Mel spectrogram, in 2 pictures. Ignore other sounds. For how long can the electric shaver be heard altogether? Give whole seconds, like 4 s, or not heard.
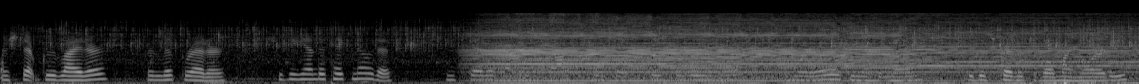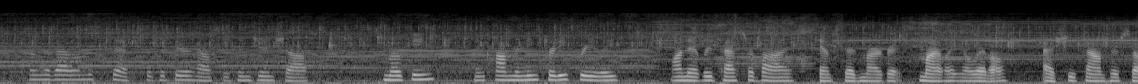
18 s.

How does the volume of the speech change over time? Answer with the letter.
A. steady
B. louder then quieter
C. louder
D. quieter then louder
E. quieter
C.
